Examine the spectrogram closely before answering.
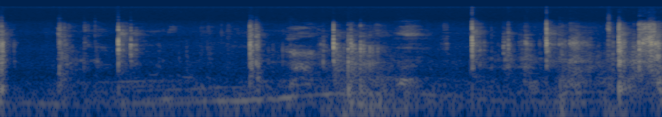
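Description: Skateboards clacking and knocking on a concrete path: about ten sharp knocks of decks and wheels scattered through, with children's voices faintly in between.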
